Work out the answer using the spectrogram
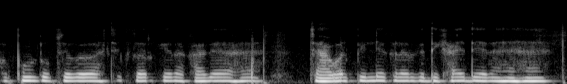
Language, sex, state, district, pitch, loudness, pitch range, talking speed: Hindi, male, Jharkhand, Palamu, 160 Hz, -15 LUFS, 155-170 Hz, 170 wpm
